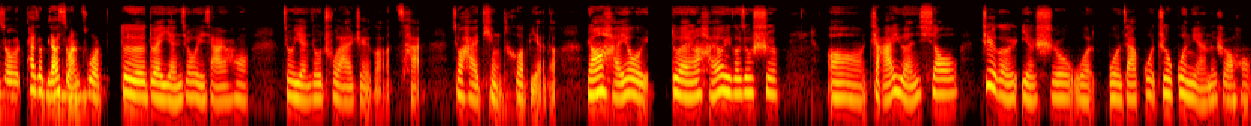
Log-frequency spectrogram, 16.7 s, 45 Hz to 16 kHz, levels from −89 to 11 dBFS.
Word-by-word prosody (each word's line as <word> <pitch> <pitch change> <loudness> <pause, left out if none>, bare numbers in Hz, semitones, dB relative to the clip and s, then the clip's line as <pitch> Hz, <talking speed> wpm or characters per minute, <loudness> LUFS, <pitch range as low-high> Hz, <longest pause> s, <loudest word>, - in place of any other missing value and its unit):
就 185 -3 0
他 245 -1 +4
就 230 - +4
比 195 - -3
较 180 +2 +9
喜 205 - +1
欢 155 - +5
做， 185 -3 0 0.3
对 225 -3 +5
对 180 -2 +5
对， 170 -2 +2
研 150 -2 0
究 180 0 -3
一 155 -1 -2
下， 145 -3 -3
然 150 - -7
后 160 -2 -8 0.4
就 190 -2 -2
研 155 -3 0
究 165 0 -2
出 175 - -6
来 145 -2 -2
这 140 - -9
个 - - -12
菜。 - - -6 0.4
就 - - 0
还 - - 0
挺 - - -4
特 - - -3
别 - - -6
的。 - - -10 0.4
然 200 +1 +6
后 235 - +10
还 180 -7 +1
有， 195 -2 +4 0.4
对， 220 -1 +4
然 180 - +1
后 195 - +3
还 185 -2 -3
有 225 +3 +4
一 225 - +5
个 210 0 +2
就 215 +1 +2
是， 215 -1 0 0.7
呃， 170 -3 -1
炸 160 +8 +2
元 175 -7 0
宵。 205 0 0 0.3
这 305 -4 +3
个 175 -5 -2
也 165 -4 -2
是 170 +2 -3
我 165 -2 -4 0.2
我 170 -1 -1
家 160 +1 -1
过 190 +4 -7
只 215 - -3
有 200 - +3
过 215 +3 0
年 145 -6 -3
的 155 - -5
时 175 - -8
候 155 +1 -6
180 Hz, 225 characters per minute, -26 LUFS, 160-205 Hz, 0.7 s, 后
